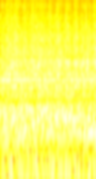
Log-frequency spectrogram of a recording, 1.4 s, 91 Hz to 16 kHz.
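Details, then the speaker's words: 2016 Kia Optima with a strong misfire, valves replaced about a year earlier: with one coil unplugged during diagnosis, a rough, lumpy idle with an uneven chuffing beat as it runs on only two cylinders. The computer flagged cylinder 4. "see that because now it's only running on two cylinders plug it back in it starts running better now we're back to running on three cylinders"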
